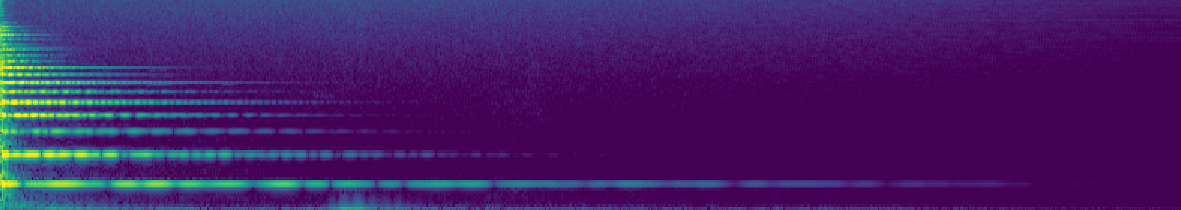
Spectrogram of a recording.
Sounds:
Musical instrument, Music, Keyboard (musical), Piano

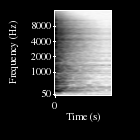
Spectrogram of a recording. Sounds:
Musical instrument, Snare drum, Drum, Music, Percussion

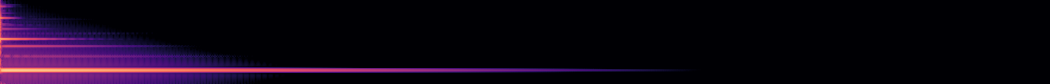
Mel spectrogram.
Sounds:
Mallet percussion, Music, Percussion, Musical instrument

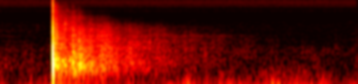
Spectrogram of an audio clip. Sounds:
Explosion, Fireworks

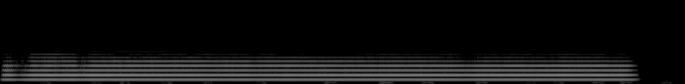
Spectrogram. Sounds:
Music, Musical instrument, Brass instrument

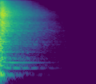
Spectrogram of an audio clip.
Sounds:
Percussion, Snare drum, Music, Musical instrument, Drum

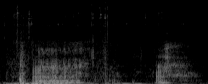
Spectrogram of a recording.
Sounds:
Growling, Dog, pets, Animal

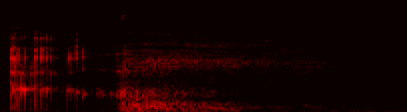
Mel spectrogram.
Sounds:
eructation

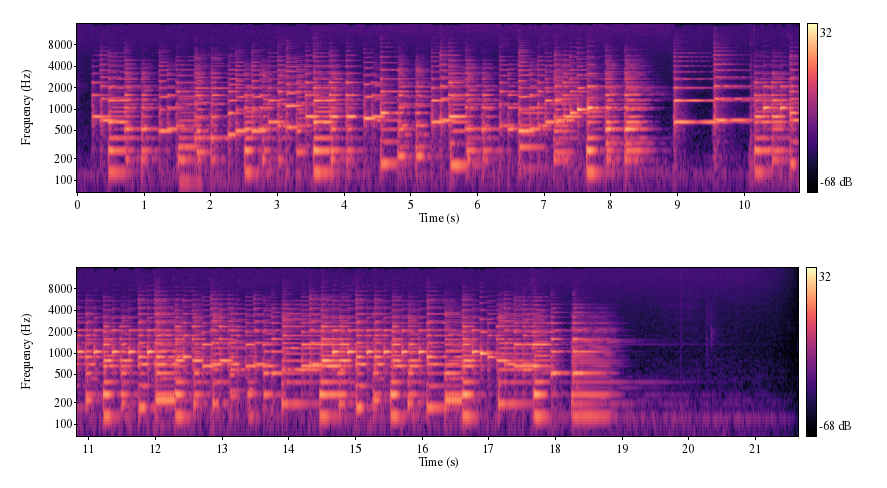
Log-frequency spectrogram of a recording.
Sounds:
Musical instrument, Keyboard (musical), Piano, Music

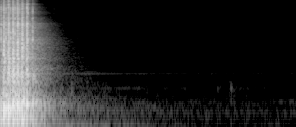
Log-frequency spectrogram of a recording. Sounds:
Tools

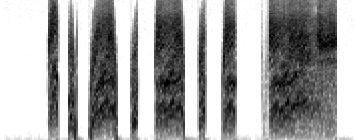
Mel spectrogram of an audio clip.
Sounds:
Musical instrument, Scratching (performance technique), Music

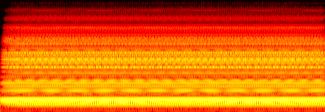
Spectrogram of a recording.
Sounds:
Musical instrument, Organ, Keyboard (musical), Music

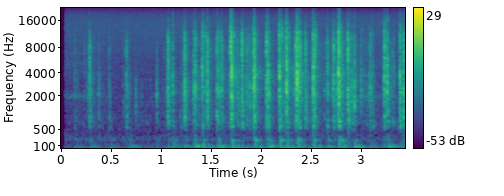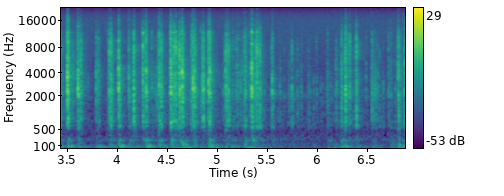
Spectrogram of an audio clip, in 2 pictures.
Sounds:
Computer keyboard, home sounds, Typing

